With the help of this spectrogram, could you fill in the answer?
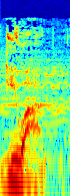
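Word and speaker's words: Giroir: I don't know how to exactly pronounce it. G-I-R-O-I-R. I think it's pronounced as Giwa. Brett Giwa.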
